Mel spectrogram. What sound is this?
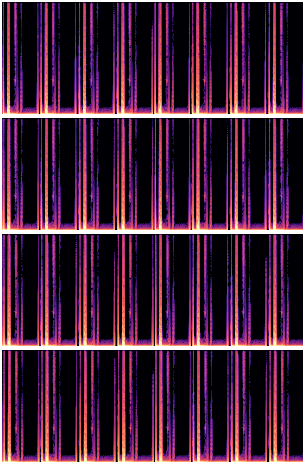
Worlds Most Annoying Noise
This happened when I pulled the mic out of the computer in audacity, this will loop.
